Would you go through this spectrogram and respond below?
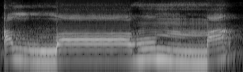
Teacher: लाम के ऊपर स्टैंड ज़बर है, खड़ा ज़बर है, इसको एक अलिफ की मिकदार लंबा करना है।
